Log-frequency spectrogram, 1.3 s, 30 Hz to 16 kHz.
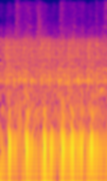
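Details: Motorcycle with PE28 carburetor, just after replacing the red Samco intake manifold rubber between carburetor and manifold: low, even thumping about five beats a second, no misses or knocks; single-cylinder idling smoothly and healthily.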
